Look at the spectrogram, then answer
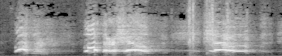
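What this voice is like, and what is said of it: Screaming. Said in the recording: “why are you screaming?”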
